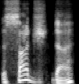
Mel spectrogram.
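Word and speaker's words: Sajidah: and i'll just start referring to you as sajdah do i get their pronounced right yep are you your first name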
